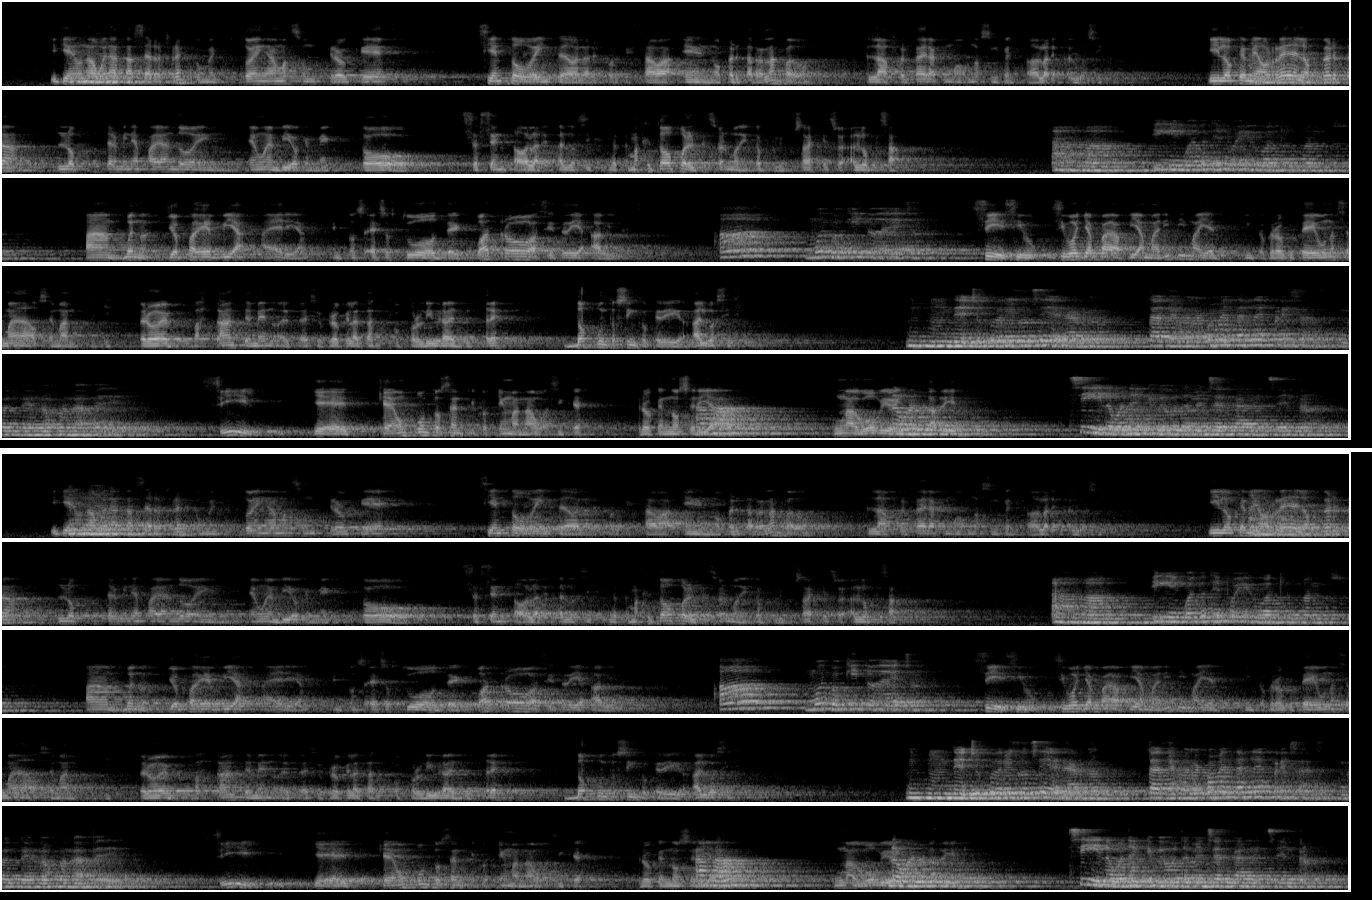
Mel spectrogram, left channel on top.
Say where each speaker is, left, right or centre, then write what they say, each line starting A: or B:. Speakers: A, on the left (about 25°); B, on the right (about 80°).
A: y tiene
B: Ujú.
A: una buena tasa de refresco. Me costó en Amazon creo que 120 dólares porque estaba en oferta relámpago. La oferta era como unos 50 dólares, algo así. Y lo que
B: Ah,
A: me ahorré
B: sí.
A: de la oferta lo terminé pagando en, en un envío que me costó 60 dólares, algo así, fíjate. Más que todo por el peso del monitor, porque tú sabes que eso es algo pesado.
B: Ajá. ¿Y en cuánto tiempo llegó a tus manos?
A: Ah, bueno, yo pagué vía aérea, entonces eso estuvo de 4 a 7 días hábiles.
B: Ah, muy poquito, de hecho.
A: Sí, si, si voy ya para vía marítima ya es distinto, creo que de una semana a dos semanas aquí, pero es bastante menos el precio, creo que la tarifa por libra es de tres, dos punto cinco que diga, algo así.
B: Ujú, De hecho, podré considerarlo. Tal vez me recomiendas la empresa donde los manda a pedir.
A: Sí, y, eh, que es un punto céntrico aquí en Managua, así que creo que no sería
B: Ajá,
A: un agobio
B: lo
A: intentar
B: bueno es que...
A: ir.
B: Sí, lo bueno es que vivo también cerca del centro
